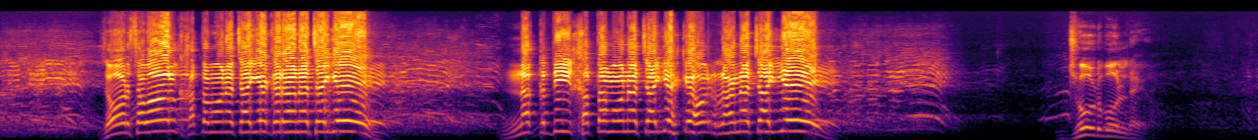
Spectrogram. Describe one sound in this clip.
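A man chants loudly in long, drawn-out phrases through a microphone and loudspeakers.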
